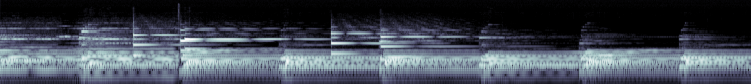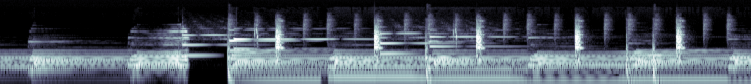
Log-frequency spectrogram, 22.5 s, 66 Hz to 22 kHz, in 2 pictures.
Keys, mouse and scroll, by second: 0.2 shift+a, 4.4 click, 6.6 g, 7.2 s, 7.7 click, 8.3 shift+middle drag, 8.7 shift+middle click, 9.2 s, 9.5-10.0 drag, 10.0 g, 12.1 shift+middle click, 12.3 Tab, 13.5 r, 15.3 click, 15.5 Tab, 16.0 Tab, 16.2 shift+middle click, 16.9 ctrl+r, 20.1 click, 20.7 shift+click, 21.3 s, 21.8 click.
